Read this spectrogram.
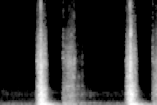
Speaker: There's one. I just didn't hold it down long enough, I guess. Did you guys hear it unlock and lock?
